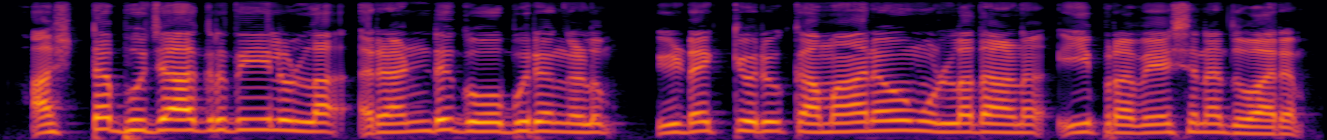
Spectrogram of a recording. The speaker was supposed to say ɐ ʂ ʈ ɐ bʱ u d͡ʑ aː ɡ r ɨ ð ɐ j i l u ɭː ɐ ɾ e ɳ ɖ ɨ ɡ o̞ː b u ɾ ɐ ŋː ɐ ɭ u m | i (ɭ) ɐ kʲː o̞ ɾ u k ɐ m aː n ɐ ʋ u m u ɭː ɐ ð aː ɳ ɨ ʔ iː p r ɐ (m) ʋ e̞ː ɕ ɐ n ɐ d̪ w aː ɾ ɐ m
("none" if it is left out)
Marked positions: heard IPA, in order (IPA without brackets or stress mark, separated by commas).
ɽ, none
